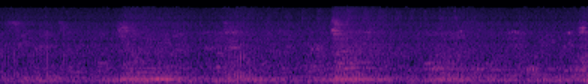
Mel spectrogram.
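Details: Relaxed, happy female cat purring; a low, steady rumbling purr that swells softly and falls away every few seconds, with faint higher rustles in a quiet room.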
